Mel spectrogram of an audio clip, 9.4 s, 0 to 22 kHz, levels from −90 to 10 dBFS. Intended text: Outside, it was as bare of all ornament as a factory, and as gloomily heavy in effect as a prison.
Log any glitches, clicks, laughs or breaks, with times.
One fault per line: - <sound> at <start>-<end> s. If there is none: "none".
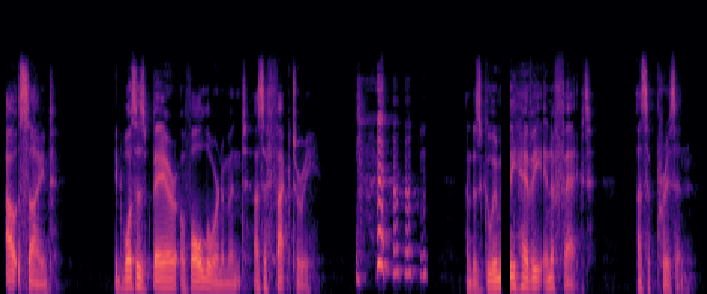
- laugh at 4.7-5.7 s
- dropout at 6.7-6.8 s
